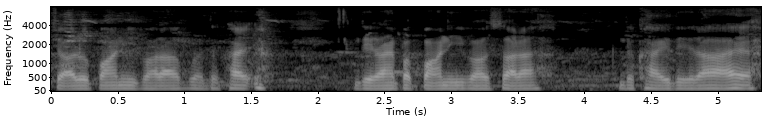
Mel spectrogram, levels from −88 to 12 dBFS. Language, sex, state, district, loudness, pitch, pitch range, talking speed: Hindi, male, Chhattisgarh, Kabirdham, -32 LUFS, 110 Hz, 105-110 Hz, 170 wpm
